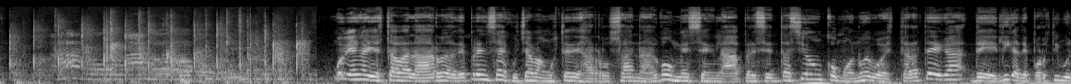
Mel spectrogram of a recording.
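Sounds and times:
applause at a press conference: 0.0s - 3.2s
speech: 3.4s - 10.7s.

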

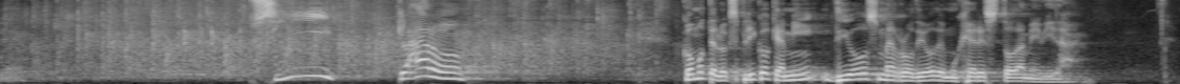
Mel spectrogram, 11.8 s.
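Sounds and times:
audience applause: 0.0s - 6.9s
speech: 2.7s - 4.9s, 6.8s - 10.8s.

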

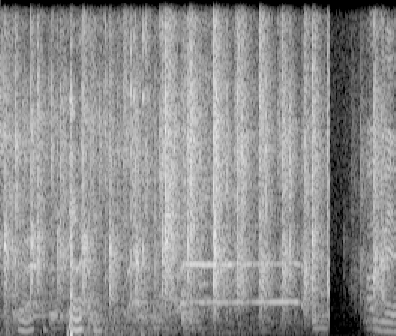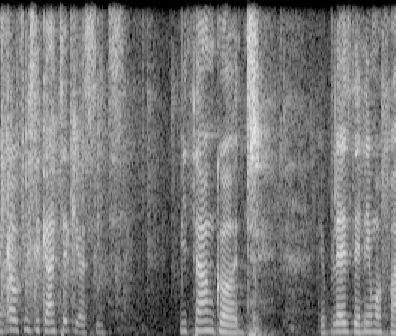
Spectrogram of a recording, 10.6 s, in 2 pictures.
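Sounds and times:
audience clapping: 0.0s - 7.8s
speech: 0.2s - 1.6s, 5.5s - 6.8s, 7.7s - 8.8s, 9.5s - 10.5s.

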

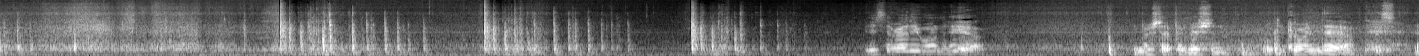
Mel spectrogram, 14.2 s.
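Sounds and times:
wooden room door rattling and creaking: 0.0s - 0.5s, 2.8s - 8.2s
sharp clicks and knocks: 2.8s - 8.2s
speech: 8.8s - 10.0s, 11.4s - 14.1s.

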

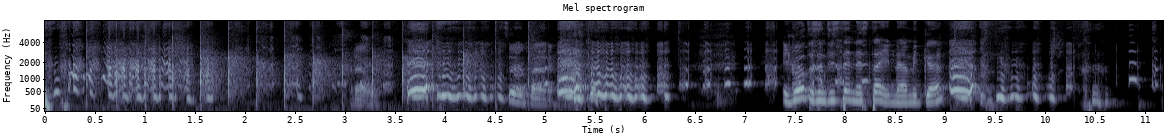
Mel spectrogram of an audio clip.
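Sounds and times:
audience applause: 0.0s - 5.8s
laughter: 0.0s - 11.1s
speech: 3.1s - 6.4s, 7.4s - 9.8s, 10.4s - 10.7s.

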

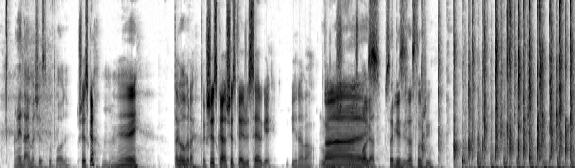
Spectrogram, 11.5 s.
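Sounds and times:
speech: 0.3s - 8.9s
rapid hand clapping celebrating a win: 8.0s - 11.5s.

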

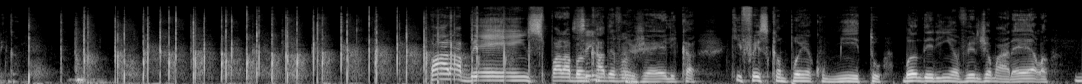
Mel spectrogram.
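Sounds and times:
hands clapping: 0.0s - 5.9s
speech: 4.3s - 10.8s.

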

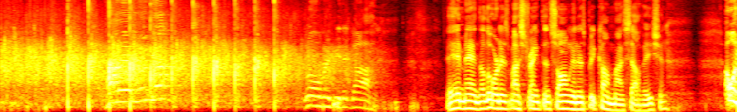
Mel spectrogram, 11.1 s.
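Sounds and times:
audience clapping in a steady rhythmic beat: 0.0s - 6.1s
speech: 4.6s - 5.8s, 6.7s - 10.2s.

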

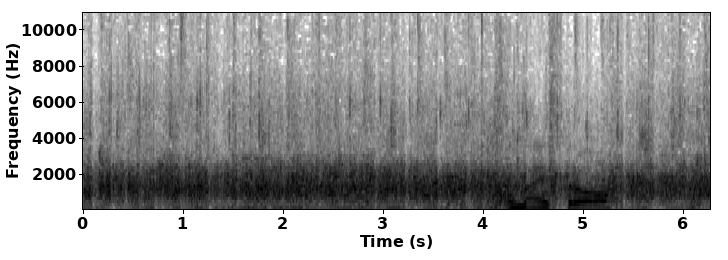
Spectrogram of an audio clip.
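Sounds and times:
concert audience applause: 0.0s - 6.2s
speech: 4.3s - 5.6s.

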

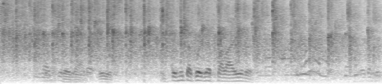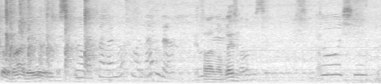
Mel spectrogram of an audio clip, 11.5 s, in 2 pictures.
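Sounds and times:
audience applause: 0.0s - 7.1s
speech: 0.6s - 4.6s, 8.8s - 11.4s.

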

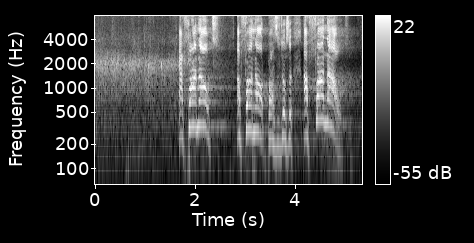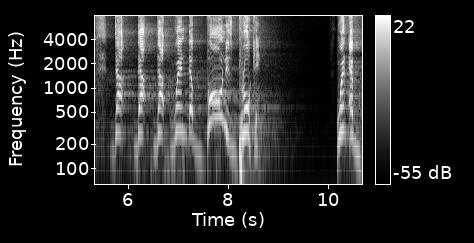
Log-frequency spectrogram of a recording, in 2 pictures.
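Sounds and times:
audience clapping: 0.0s - 2.8s
speech: 1.7s - 8.7s, 10.2s - 10.6s.

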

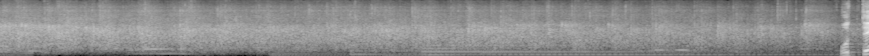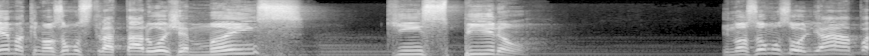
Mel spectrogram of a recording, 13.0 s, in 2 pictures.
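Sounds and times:
audience clapping: 0.0s - 6.9s
sustained keyboard or organ chord: 2.1s - 13.0s
speech: 6.3s - 8.9s, 9.5s - 10.6s, 12.0s - 13.0s.

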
